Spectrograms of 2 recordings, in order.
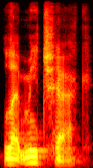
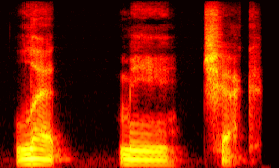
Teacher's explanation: But if you slow down and say it naturally, let me check. With a small pause and a rising tone, it sounds calm, helpful, and polite.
